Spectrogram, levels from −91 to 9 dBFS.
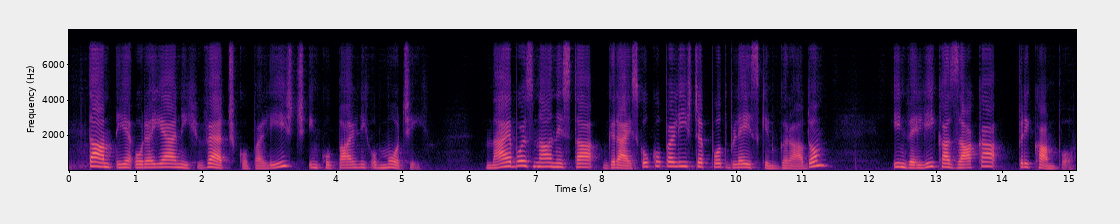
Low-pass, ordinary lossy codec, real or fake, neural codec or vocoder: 7.2 kHz; none; fake; codec, 16 kHz, 0.3 kbps, FocalCodec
